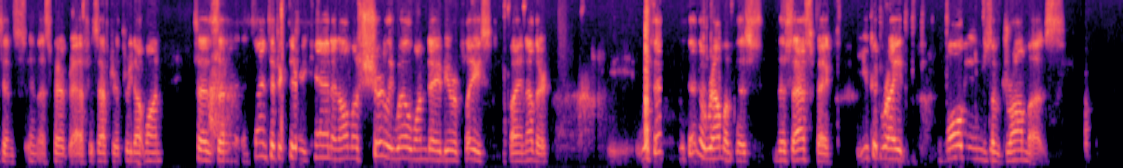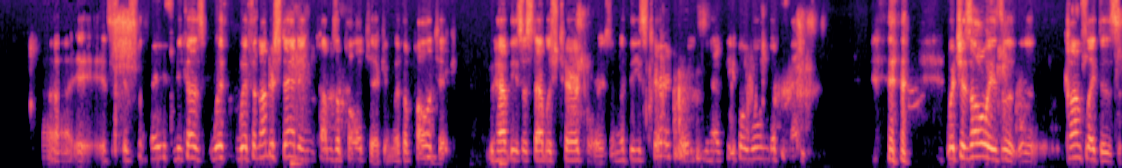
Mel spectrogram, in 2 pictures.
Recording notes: From 6-27-2020 Zoom meeting. Thanks for listening and enjoying the four parts making up the Zoom meeting session.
